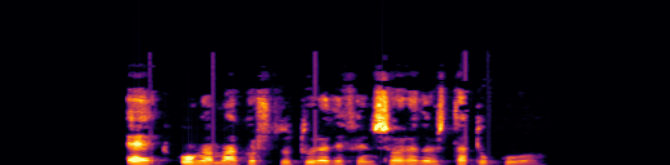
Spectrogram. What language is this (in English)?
Galician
